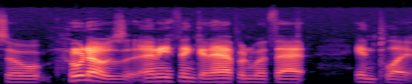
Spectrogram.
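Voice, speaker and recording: A man's bright, sharp tone at a moderate pace. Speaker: Pokemon TCG event commentator (auditioning). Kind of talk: sports-style event commentary. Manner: engaged, conversational play-by-play.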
